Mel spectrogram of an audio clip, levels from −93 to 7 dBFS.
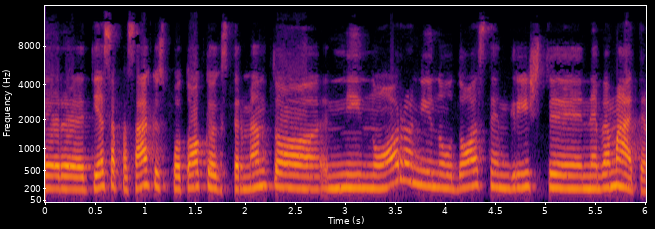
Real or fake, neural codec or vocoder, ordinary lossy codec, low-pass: fake; vocoder, 48 kHz, 128 mel bands, Vocos; MP3, 64 kbps; 14.4 kHz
